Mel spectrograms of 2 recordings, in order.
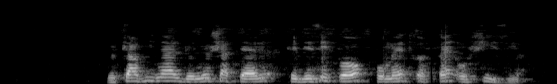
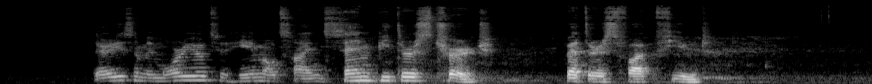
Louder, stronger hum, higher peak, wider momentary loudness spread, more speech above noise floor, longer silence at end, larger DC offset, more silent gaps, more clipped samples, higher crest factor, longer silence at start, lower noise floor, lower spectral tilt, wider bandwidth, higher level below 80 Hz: second, -25 LUFS vs -21 LUFS; neither; second, -6 dBFS vs -2 dBFS; about the same, 14 LU vs 14 LU; about the same, 47 dB vs 50 dB; second, 0.35 s vs 1.3 s; neither; neither; neither; about the same, 18 dB vs 20 dB; first, 1.1 s vs 0.95 s; about the same, -71 dBFS vs -70 dBFS; first, -8.5 dB/octave vs -5.5 dB/octave; second, 7 kHz vs 16.5 kHz; second, -62 dBFS vs -56 dBFS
